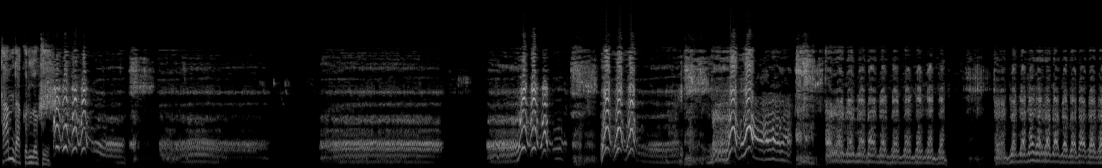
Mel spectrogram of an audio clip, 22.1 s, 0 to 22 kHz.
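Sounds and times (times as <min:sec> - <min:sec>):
dog howling in wavering calls: 0:01.0 - 0:02.6, 0:10.3 - 0:11.4, 0:14.5 - 0:15.9, 0:19.9 - 0:22.0.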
